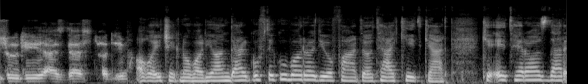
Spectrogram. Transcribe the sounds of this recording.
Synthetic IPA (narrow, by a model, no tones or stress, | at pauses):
sud̪iæzd̪æst̪̚d̪ɒd̪iʔɒːɣɒːje̞t͡ʃʰe̞kno̞vɒːɾijɒnd̪æɾɡo̞ft̪e̞ɡuːbɒːɾɒːd̪ijofæɾd̪ɒːt̪ʰæʔcʰiːd̪̥cʰæɾd̪̥cʰe̞ʔe̞ʔt̪ʰe̞ɾɒːzd̪æɾ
